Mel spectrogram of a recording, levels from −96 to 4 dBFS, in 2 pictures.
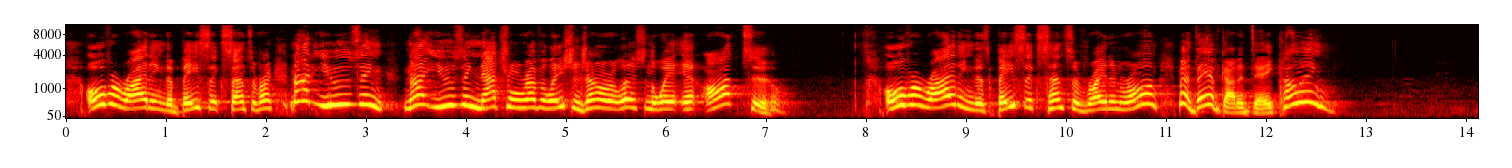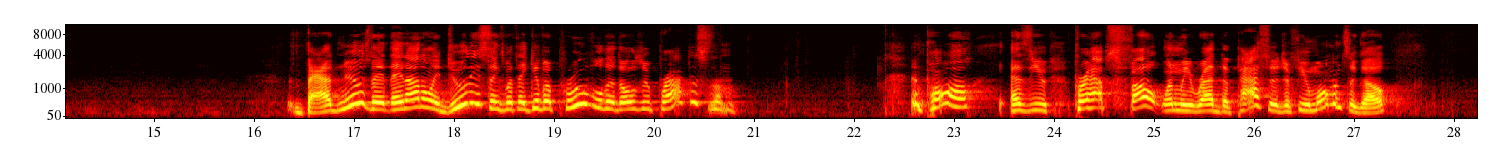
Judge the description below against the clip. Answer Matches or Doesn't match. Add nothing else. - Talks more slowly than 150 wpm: Matches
